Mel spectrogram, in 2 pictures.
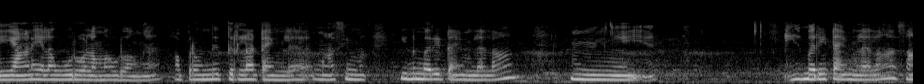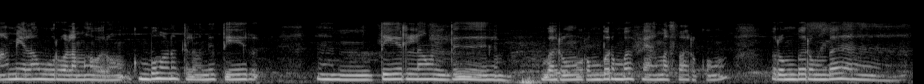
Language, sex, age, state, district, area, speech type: Tamil, female, 18-30, Tamil Nadu, Thanjavur, rural, spontaneous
